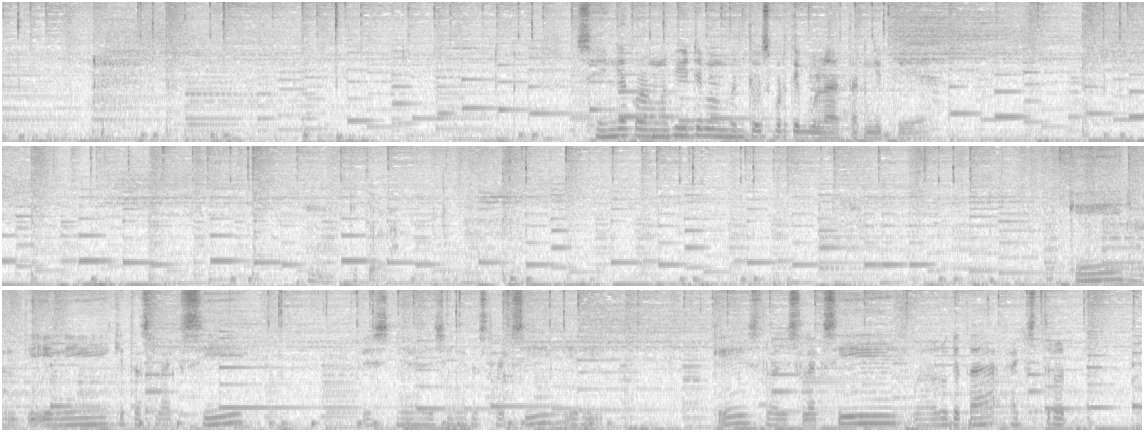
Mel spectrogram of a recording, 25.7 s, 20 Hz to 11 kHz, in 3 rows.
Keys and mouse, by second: 0.5 g, 3.1 right click, 3.7 g, 6.4 right click, 7.4 g, 10.5 right click, 11.1 g, 12.3 right click, 12.5 g, 16.5 ctrl+Tab, 18.0 right click, 18.6 shift+right click, 19.1 shift+right click, 19.4 shift+right click, 22.4 KP_1, 24.2 e.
